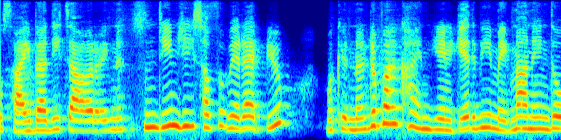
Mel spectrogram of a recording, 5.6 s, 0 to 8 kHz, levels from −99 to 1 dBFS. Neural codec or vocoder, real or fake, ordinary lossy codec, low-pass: codec, 16 kHz, 0.5 kbps, X-Codec, HuBERT features, trained on LibriSpeech; fake; none; none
